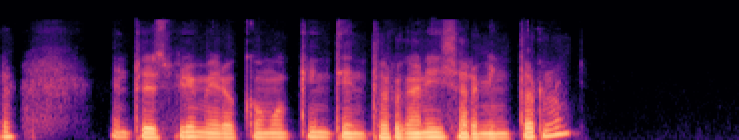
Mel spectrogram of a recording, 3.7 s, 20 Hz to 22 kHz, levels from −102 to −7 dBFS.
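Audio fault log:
1.73–3.03 s, call bitrate drop: partway through the speech the sound turns coarser and watery, with the top end dulled, and it stays that way for about 1.23 s before clearing up. That's the encoder being told to spend far fewer bits after the call's bandwidth estimate fell. The character of it suggests the rate roughly halved, from around 32 kbps down to about 16 kbps, so each frame gets coded more crudely and the highs get trimmed until it recovers.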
